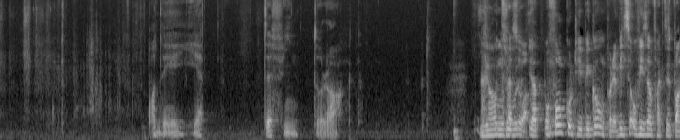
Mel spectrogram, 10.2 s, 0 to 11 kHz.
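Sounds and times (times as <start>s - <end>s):
sheet of paper being folded: 0.0s - 2.3s
speech: 2.3s - 3.2s, 4.0s - 5.3s, 7.2s - 10.1s.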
